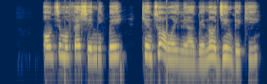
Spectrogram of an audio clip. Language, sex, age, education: Yoruba, female, 15-29, tertiary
